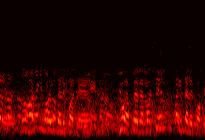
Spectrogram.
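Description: Overlapping voices of several people talking and calling out at once, in short broken phrases.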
